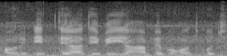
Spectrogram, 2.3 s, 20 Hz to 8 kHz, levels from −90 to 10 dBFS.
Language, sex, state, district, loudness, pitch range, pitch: Hindi, male, Chhattisgarh, Raipur, -17 LUFS, 130-140 Hz, 135 Hz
